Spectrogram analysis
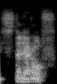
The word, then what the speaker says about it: Stolyarov: your last name well if you were to pronounce it in the original Russian it would be federal but for Americans it's only rough so I do not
